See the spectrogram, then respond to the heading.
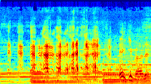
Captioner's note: laughs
